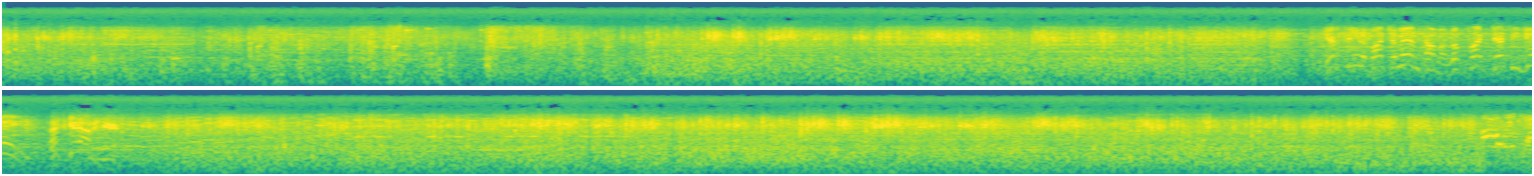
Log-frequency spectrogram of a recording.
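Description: A burning wooden house crackling and popping without a break, with indistinct voices and some music mixed under it.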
